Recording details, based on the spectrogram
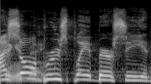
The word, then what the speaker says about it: Bercy: Is it Bercy? Is that how you pronounce it? Mm-hmm. When July 4th in 2013-14, Bruce played in Paris. Where do you remember? – He played Bercy.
